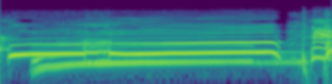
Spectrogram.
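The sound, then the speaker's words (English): A shouted hog call, "pig sooie": one loud voice holds a long, steady, howl-like note for about two seconds, then breaks into a quick, sharp final syllable. “Should we try one more pig suey?”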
